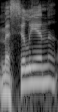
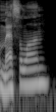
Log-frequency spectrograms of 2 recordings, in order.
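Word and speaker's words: Massillon: I usually am pretty good, but is it Massilian, Ohio? Masselon. Close, but no cigar. It's mass.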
